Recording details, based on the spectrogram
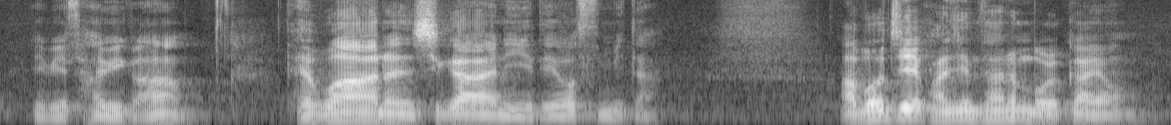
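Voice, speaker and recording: A man with a medium pitch and lively intonation talks at a moderate pace, leaving long, frequent pauses, with audible room echo around him. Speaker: pastor. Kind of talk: sermon.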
